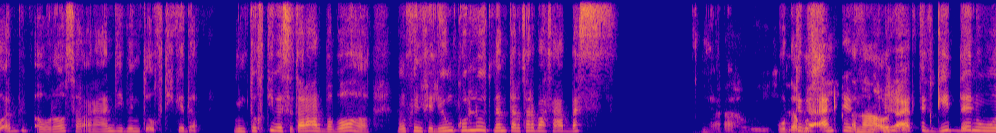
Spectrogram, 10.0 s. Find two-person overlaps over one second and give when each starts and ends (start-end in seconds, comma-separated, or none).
7.8-9.4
